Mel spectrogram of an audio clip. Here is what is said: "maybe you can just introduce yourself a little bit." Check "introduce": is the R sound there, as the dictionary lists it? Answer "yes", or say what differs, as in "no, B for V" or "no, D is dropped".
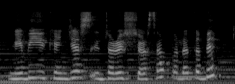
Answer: no, R is dropped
